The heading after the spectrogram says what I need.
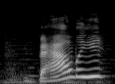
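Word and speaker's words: Bali: It rhymes with Sally? Bally? It's pronounced... It's Bally? That's crazy.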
